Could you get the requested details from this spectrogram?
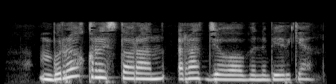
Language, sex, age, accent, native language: Uzbek, female, under 19, Jizzax, Uzbek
